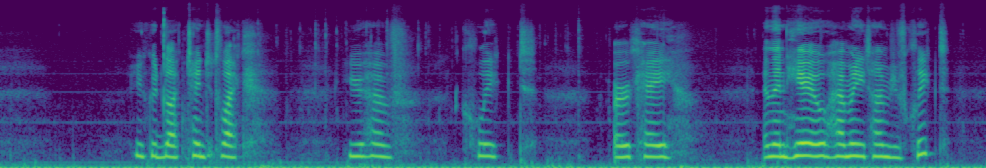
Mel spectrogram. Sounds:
Speech

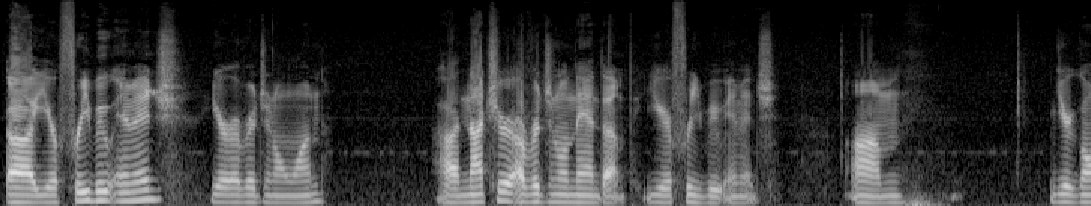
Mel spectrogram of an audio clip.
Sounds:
Speech

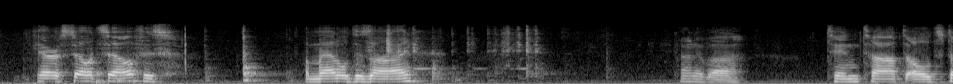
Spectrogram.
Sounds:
Speech

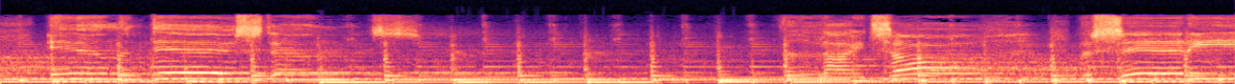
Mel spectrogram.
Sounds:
Music

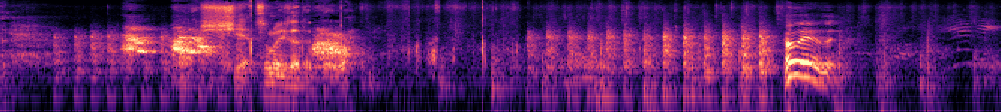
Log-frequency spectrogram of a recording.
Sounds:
Yip, canids, Dog, Bark, Speech

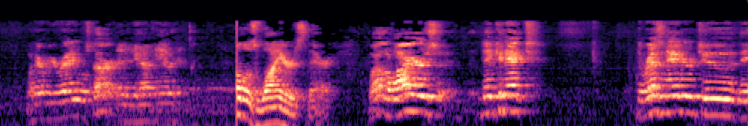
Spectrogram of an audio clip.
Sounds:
Speech

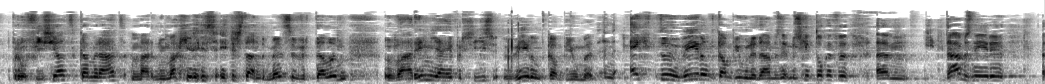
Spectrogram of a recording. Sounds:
Speech

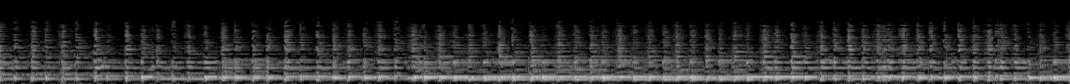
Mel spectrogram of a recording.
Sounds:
Music, Mandolin, Musical instrument

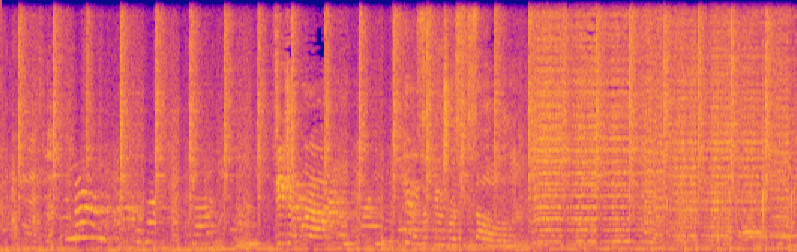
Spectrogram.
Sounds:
Pop music, Music, Speech

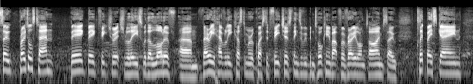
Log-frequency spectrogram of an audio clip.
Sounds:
Speech

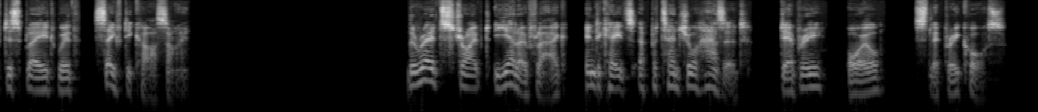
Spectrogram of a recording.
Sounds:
Speech, monologue

